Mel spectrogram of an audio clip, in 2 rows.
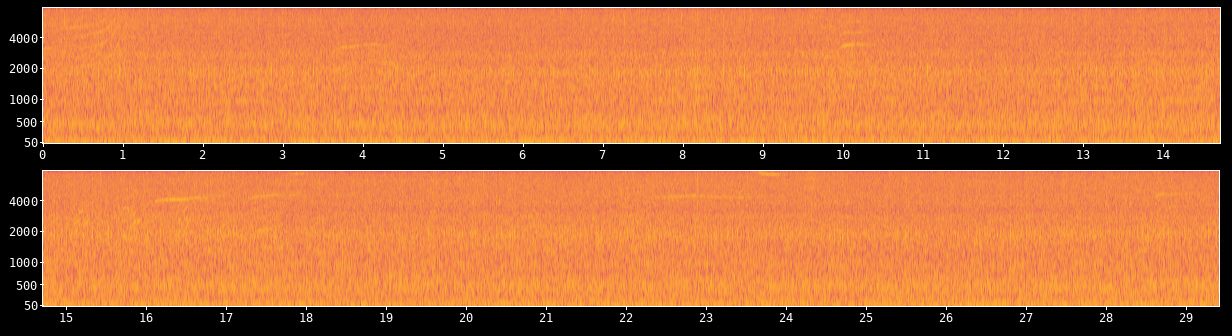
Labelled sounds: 3.6	4.3	killer whale, southern resident, 3.0 to 3.5 kHz
9.7	10.4	killer whale, southern resident, 2.6 to 5.3 kHz
16.0	16.8	killer whale, southern resident, 2.4 to 5.1 kHz
17.2	17.7	killer whale, southern resident, 3.5 to 4.7 kHz
23.5	24.0	killer whale, southern resident, 7.2 to 8.0 kHz

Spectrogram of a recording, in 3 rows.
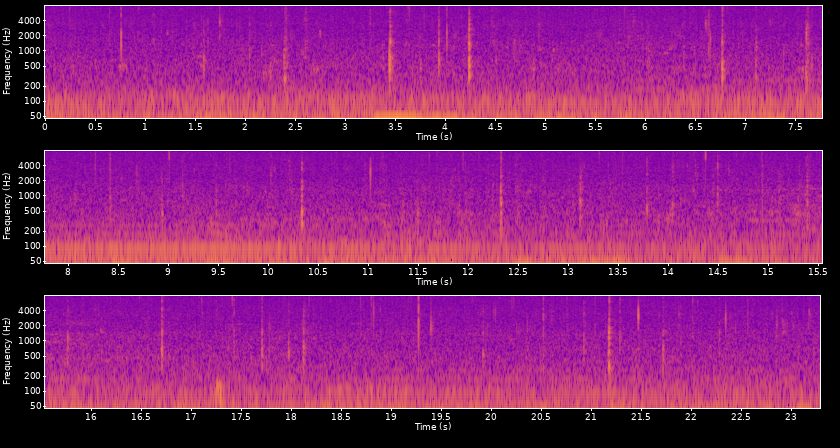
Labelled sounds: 14.7	16.1	killer whale, southern resident, J pod, call S04, 0.15 to 1.6 kHz

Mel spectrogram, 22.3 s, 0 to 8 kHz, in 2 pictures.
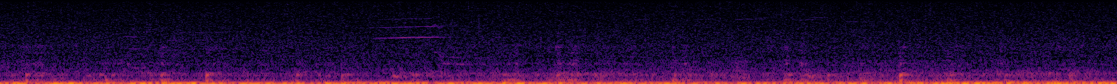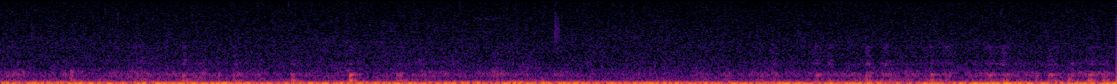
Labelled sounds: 3.7	4.6	killer whale, 0.60 to 4.3 kHz

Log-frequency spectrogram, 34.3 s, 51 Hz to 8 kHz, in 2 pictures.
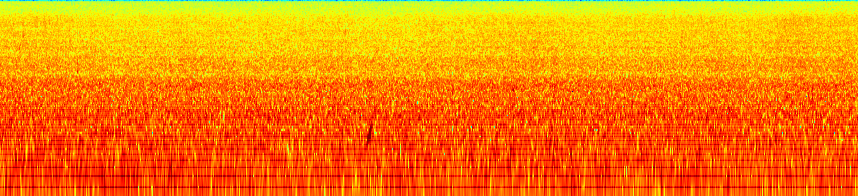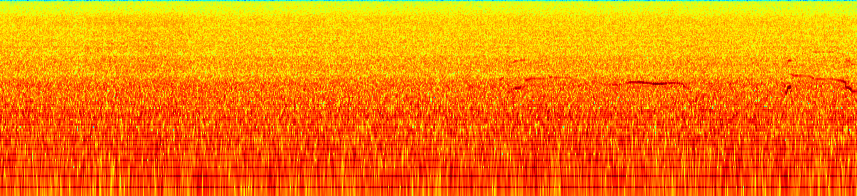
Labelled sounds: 29.7	30.5	humpback whale, 0.84 to 1.0 kHz
33.9	34.3	humpback whale, 0.78 to 1.0 kHz

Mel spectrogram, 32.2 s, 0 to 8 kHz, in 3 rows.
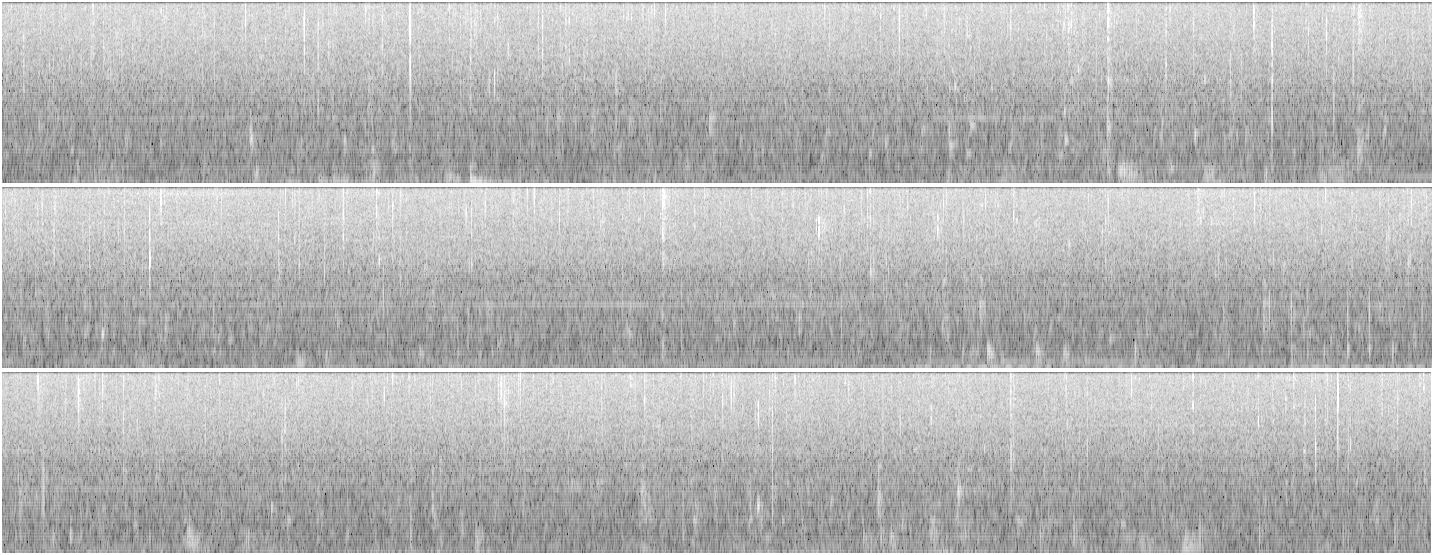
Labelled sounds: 8.2	10.2	fish, 0 to 0.64 kHz

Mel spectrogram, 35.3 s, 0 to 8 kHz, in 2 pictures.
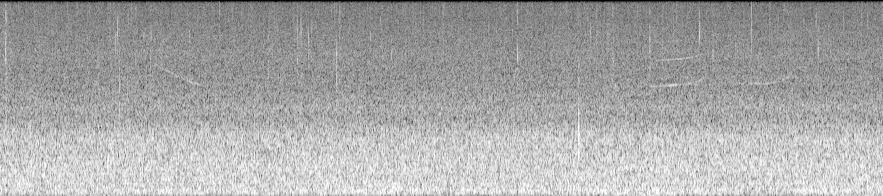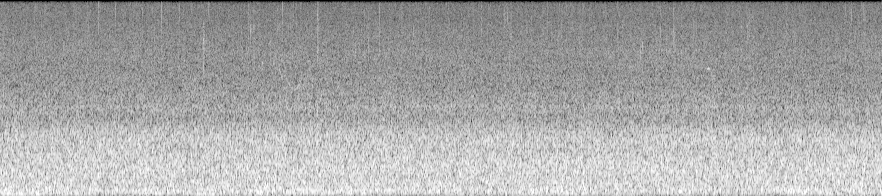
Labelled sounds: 3.8	4.0	killer whale, northern resident, A clan, AA subclan, 2.1 to 2.2 kHz
13.3	13.6	killer whale, northern resident, A clan, AA subclan, 2.0 to 2.1 kHz

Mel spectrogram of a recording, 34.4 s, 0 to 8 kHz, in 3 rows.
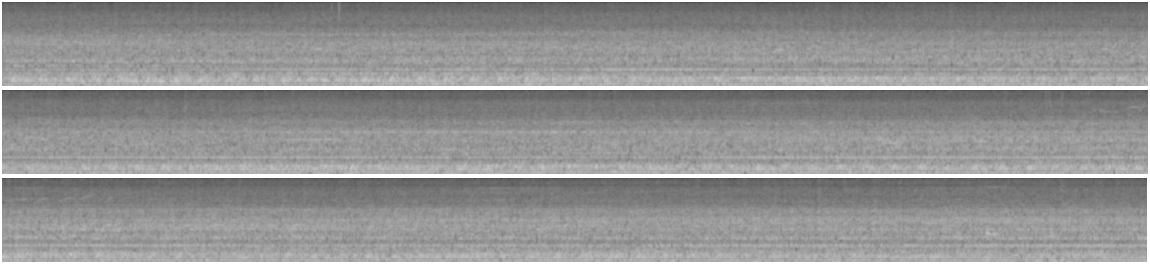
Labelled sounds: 23.0	23.3	killer whale, southern resident, 5.4 to 5.5 kHz
27.6	28.1	killer whale, southern resident, 5.2 to 5.4 kHz

